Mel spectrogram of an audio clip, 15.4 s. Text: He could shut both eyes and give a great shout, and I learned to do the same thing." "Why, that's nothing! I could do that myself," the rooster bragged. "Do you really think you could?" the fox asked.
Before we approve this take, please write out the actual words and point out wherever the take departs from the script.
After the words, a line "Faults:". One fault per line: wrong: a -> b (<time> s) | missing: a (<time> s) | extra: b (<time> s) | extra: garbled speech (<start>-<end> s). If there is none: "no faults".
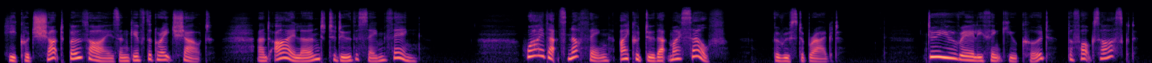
He could shut both eyes and give the great shout, and I learned to do the same thing." "Why, that's nothing! I could do that myself," the rooster bragged. "Do you really think you could?" the fox asked.
Faults:
wrong: a -> the (1.9 s)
